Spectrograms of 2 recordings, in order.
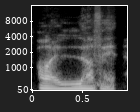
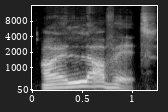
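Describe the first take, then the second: First: Softly, almost to yourself; a muttered aside; quiet murmur. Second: Higher and slow, savouring it; loving every gross bit; gleeful relish. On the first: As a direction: drop it low and soft. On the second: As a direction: stretch it out with delight. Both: Real, not acted. Repeats line, quiet then raised.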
